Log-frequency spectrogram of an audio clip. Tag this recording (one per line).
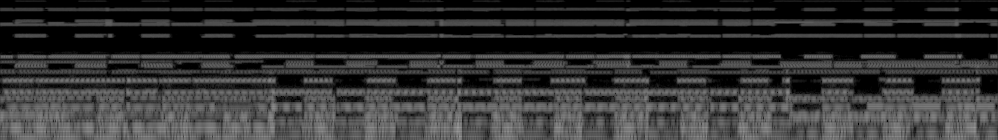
image
noise
space
synth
